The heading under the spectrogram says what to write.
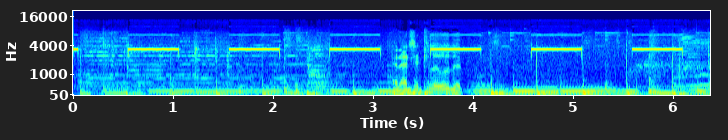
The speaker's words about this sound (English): And plus the boat, being a top-of-the-line cruiser, is built with an alarm system, so that if water starts to come on board the boat, a little alarm goes off.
